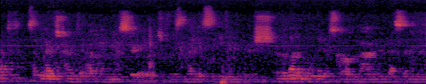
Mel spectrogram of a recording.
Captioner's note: faintly speaking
